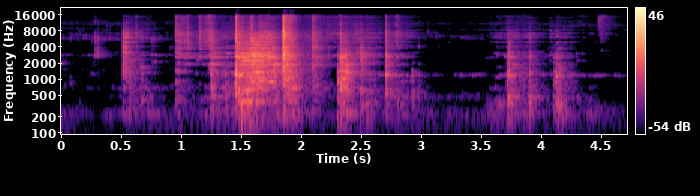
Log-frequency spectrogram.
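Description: Home-cooked food being stirred in a metal pot after spices go in, a series of close, scraping clanks and knocks of a utensil against the pot in uneven bursts with short pauses, no talking.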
